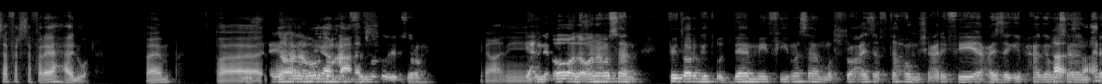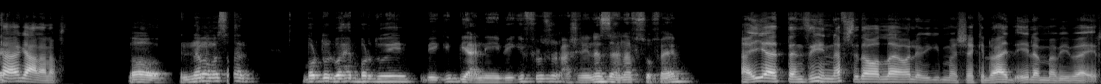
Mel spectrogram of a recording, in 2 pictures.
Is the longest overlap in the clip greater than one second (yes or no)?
yes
